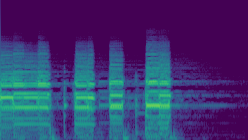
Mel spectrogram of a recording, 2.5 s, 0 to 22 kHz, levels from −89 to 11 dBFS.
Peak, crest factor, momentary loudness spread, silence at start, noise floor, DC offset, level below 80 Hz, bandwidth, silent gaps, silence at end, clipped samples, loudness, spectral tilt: -6 dBFS; 14 dB; 5 LU; 0 s; -60 dBFS; under 0.1%; -50 dBFS; 6.8 kHz; none; 0.75 s; under 0.1%; -18 LUFS; -3 dB/octave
